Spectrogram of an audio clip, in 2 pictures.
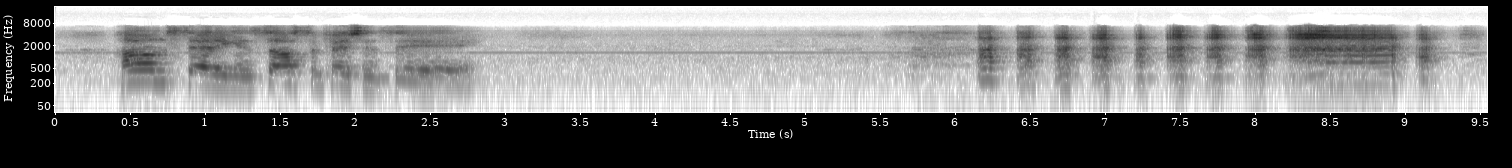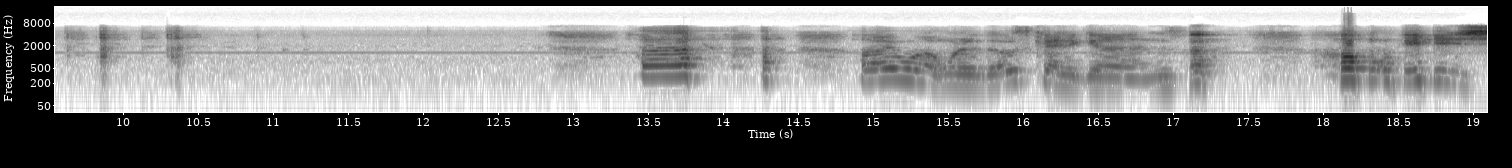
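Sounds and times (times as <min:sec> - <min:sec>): man laughing: 0:05.6 - 0:11.3, 0:13.4 - 0:14.7.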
